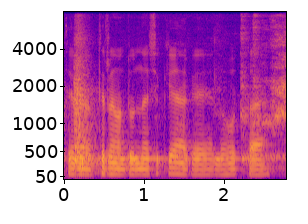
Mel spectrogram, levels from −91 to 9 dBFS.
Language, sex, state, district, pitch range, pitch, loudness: Chakma, male, Tripura, Unakoti, 90-95 Hz, 95 Hz, -18 LUFS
